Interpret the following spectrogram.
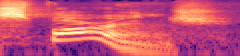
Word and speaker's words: sporange: The word that rhymes with orange is sporange, which was an alternative form of the word sporangium, a botany term which means spore case.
